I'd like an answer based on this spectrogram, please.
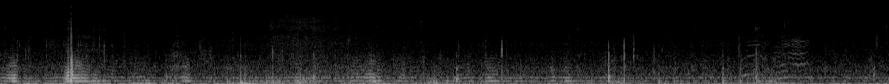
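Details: A swarm of wild bees on a giant jungle honeycomb high above a valley, calmed with smoke by two honey hunters; continuous deep humming drone with overtones, punctuated by brief cracks and handling noises.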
